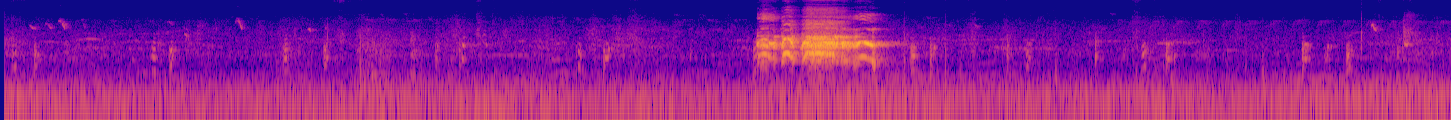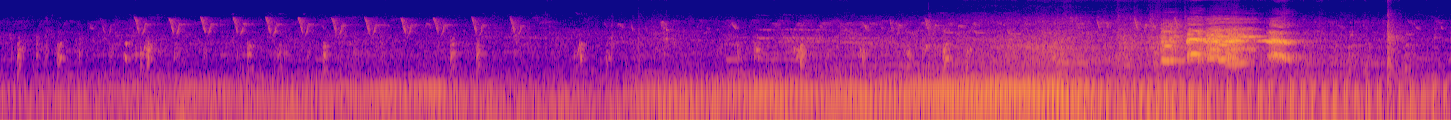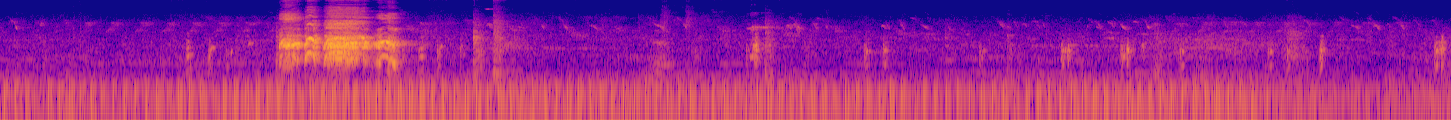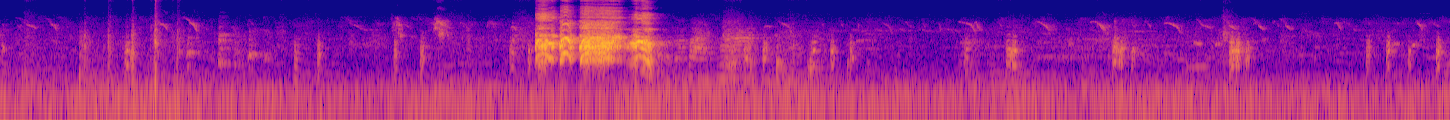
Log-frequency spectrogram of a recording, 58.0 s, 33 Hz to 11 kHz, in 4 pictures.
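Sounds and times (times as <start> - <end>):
hens clucking: 0.1 - 6.7, 7.6 - 58.0
rooster crowing: 7.6 - 9.0, 26.1 - 27.6, 31.8 - 33.2, 48.9 - 50.2.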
